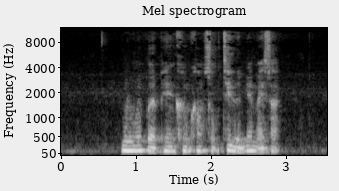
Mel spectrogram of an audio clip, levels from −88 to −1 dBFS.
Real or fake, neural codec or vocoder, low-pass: real; none; 10.8 kHz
